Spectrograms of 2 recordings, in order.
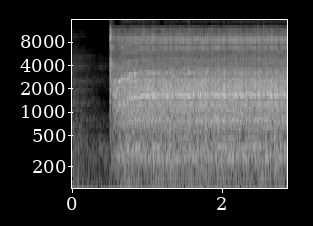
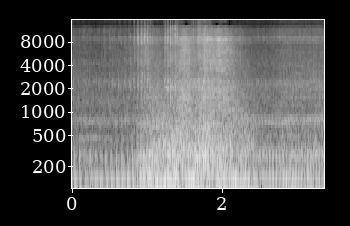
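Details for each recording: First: Champion mini bike cranking on the starter with compression but never catching, no spark despite a replaced CDI, stator, coil and plug cord; the existing wiring was later bypassed with a separate simple harness. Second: Newly bought Champion mini bike, single-cylinder, after fixing a no-spark fault: just started, warming up, putters along at a steady even pace and sounds healthy; idle may need turning up slightly. Normal running.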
